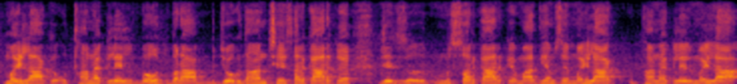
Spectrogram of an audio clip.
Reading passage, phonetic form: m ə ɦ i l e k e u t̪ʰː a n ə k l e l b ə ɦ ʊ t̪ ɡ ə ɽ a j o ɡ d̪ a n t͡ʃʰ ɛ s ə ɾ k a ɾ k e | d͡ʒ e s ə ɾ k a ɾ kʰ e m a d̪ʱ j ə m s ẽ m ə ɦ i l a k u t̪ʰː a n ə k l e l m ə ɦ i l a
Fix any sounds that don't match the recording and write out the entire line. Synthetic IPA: m ə ɦ i l a k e u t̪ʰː a n ə k l e l b ə ɦ u t̪ b ə ɽ a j o ɡ d̪ a n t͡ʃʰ ɛ s ə ɾ k a ɾ k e | d͡ʒ e s ə ɾ k a ɾ k e m a d̪ʱ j ə m s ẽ m ə ɦ i l a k u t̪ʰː a n ə k l e l m ə ɦ i l a

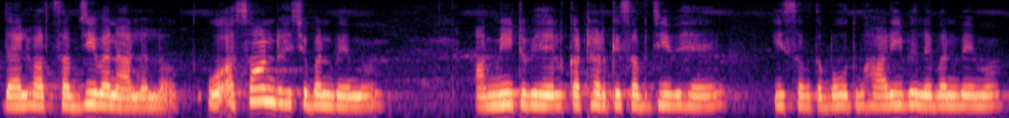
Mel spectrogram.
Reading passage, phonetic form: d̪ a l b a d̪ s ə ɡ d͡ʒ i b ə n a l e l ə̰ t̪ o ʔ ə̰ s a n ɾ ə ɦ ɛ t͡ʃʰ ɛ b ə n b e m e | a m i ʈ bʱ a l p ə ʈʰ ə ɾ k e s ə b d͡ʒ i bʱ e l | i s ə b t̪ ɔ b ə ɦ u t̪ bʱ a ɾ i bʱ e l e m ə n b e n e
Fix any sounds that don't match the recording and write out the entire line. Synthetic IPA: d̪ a l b a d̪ s ə b d͡ʒ i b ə n a l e l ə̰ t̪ o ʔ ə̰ s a n ɾ ə ɦ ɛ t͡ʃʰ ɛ b ə n b e m e | a m i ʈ bʱ e l k ə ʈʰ ə ɾ k e s ə b d͡ʒ i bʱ e l | i s ə b t̪ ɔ b ə ɦ u t̪ bʱ a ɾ i bʱ e l e b ə n b e m e

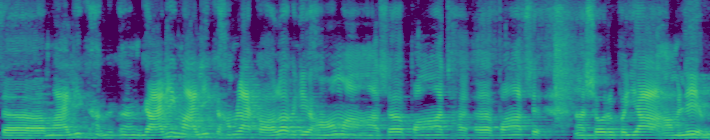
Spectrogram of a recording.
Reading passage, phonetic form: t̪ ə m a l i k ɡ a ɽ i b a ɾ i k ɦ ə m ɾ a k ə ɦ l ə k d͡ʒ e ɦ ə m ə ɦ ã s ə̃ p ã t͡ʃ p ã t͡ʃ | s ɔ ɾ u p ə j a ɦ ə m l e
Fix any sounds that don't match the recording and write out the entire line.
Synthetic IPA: t̪ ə m a l i k ɡ a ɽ i m a l i k ɦ ə m ɾ a k ə ɦ l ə k d͡ʒ e ɦ ə m ə ɦ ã s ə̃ p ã t͡ʃ p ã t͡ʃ | s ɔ ɾ u p ə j a ɦ ə m l e

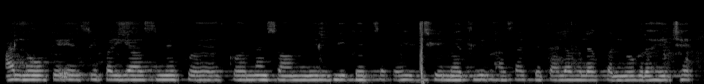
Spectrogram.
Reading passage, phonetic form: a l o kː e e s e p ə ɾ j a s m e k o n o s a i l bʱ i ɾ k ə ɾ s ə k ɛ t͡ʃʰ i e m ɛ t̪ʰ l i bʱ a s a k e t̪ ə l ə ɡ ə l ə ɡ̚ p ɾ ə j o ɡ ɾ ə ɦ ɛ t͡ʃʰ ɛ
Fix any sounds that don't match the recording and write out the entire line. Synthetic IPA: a l o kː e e s i p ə ɾ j a s m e k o n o s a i l bʱ i k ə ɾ s ə k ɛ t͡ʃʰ i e m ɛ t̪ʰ l i bʱ a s a k e t̪ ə l ə ɡ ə l ə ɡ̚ p ɾ ə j o ɡ ɾ ə ɦ ɛ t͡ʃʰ ɛ

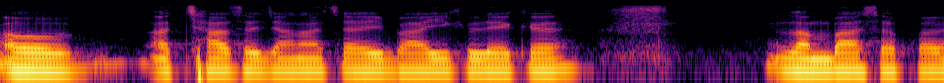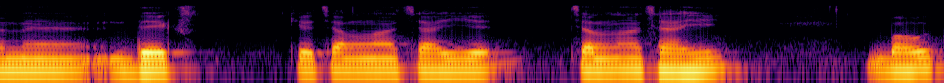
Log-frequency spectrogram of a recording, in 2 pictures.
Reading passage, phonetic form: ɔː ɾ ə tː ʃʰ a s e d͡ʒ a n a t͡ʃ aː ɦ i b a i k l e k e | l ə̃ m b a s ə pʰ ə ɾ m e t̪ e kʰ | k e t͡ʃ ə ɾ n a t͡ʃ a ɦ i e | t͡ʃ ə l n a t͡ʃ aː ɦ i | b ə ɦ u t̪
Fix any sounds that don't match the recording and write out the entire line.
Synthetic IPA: ɔː ɾ ə tː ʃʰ a s e d͡ʒ a n a t͡ʃ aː ɦ i b a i k l e k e | l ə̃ m b a s ə pʰ ə ɾ m e d̪ e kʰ | k e t͡ʃ ə l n a t͡ʃ a ɦ i e | t͡ʃ ə l n a t͡ʃ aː ɦ i | b ə ɦ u t̪

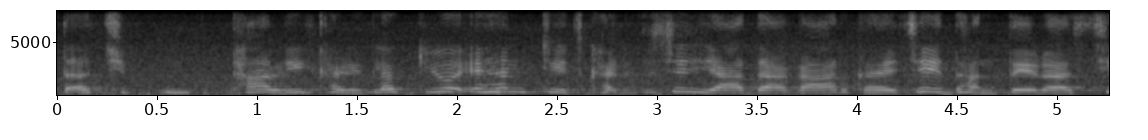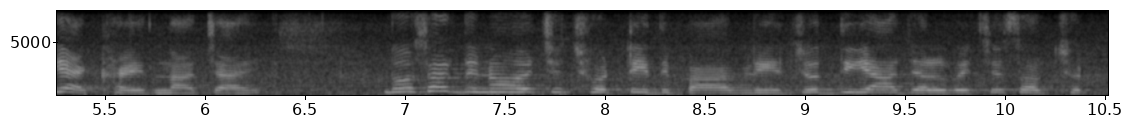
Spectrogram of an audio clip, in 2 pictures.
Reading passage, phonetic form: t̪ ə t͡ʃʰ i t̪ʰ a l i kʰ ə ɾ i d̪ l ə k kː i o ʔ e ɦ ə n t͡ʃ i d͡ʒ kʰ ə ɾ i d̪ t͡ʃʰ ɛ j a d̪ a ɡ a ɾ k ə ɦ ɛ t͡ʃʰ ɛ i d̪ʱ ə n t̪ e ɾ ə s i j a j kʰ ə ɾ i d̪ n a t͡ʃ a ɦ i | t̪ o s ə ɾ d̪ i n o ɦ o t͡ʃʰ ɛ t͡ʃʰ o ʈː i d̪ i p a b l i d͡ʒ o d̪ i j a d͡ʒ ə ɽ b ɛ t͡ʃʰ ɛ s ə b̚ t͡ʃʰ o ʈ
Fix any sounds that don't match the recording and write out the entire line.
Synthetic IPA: t̪ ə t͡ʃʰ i t̪ʰ a l i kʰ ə ɾ i d̪ l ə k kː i o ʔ e ɦ ə n t͡ʃ i d͡ʒ kʰ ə ɾ i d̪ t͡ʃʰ ɛ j a d̪ a ɡ a ɾ k ə ɦ ɛ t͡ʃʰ ɛ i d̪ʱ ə n t̪ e ɾ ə s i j a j kʰ ə ɾ i d̪ n a t͡ʃ a ɦ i | d̪ o s ə ɾ d̪ i n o ɦ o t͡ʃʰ ɛ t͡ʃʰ o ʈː i d̪ i p a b l i d͡ʒ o d̪ i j a d͡ʒ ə l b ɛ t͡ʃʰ ɛ s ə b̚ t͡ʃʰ o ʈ

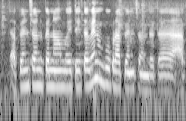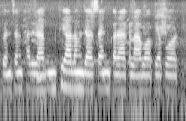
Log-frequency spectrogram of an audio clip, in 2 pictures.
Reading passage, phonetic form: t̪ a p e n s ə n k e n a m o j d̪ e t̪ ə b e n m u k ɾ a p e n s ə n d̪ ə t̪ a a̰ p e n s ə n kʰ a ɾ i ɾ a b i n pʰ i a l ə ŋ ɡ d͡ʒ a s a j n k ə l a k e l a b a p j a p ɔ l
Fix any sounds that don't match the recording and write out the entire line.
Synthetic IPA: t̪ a p e n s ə n k e n a m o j t̪ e t̪ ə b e n b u k ɾ a p e n s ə n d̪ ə t̪ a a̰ p e n s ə n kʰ a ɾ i ɾ a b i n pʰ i a l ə ŋ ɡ d͡ʒ a s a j n k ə ɾ a k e l a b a p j a p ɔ ɾ

